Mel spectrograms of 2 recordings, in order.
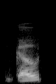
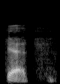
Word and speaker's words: Goetz: It was pronounced Goetz, Goetz, Goetz, but in fact, it is pronounced Getz, like gets it done.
